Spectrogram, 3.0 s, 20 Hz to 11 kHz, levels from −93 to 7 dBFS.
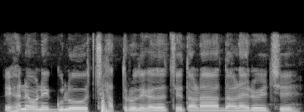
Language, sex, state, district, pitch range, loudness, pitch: Bengali, male, West Bengal, Alipurduar, 115-150 Hz, -16 LUFS, 125 Hz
